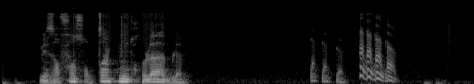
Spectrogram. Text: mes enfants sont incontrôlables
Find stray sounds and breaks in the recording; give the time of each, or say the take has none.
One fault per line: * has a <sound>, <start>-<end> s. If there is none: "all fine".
* has a chirp, 3.1-4.0 s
